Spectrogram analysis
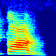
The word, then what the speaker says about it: chikan: Does it have chicken, the one chicken that you eat? Ma'am, this is in Chikan. Chikan. No, we pronounce it as chicken only, not chikan.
